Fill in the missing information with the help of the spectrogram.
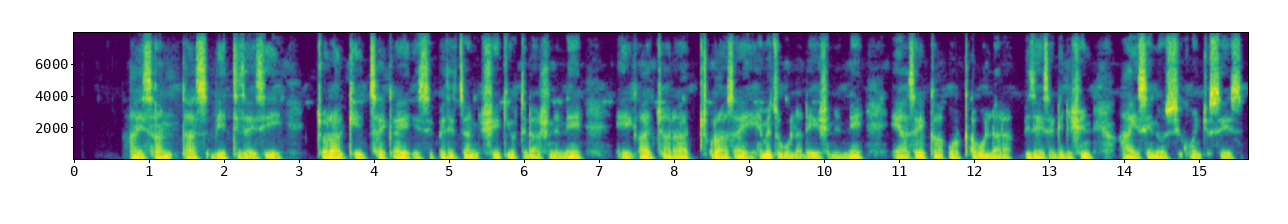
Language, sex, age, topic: Gamo, male, 18-24, government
